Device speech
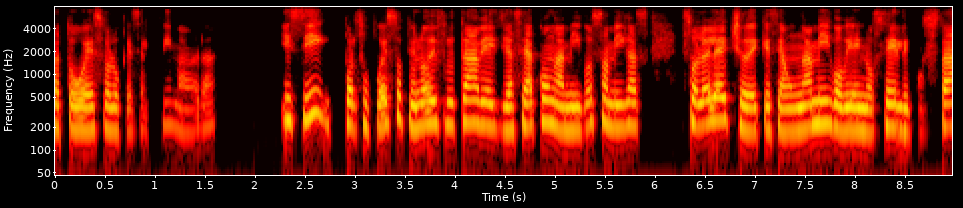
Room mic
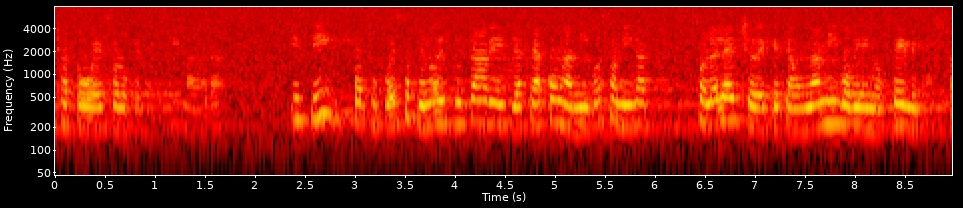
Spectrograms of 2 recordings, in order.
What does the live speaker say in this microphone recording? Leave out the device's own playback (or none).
none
